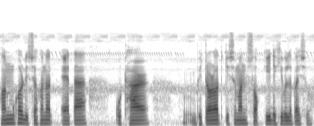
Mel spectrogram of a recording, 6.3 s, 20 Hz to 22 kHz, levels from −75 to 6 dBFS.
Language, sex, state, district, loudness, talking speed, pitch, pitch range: Assamese, male, Assam, Hailakandi, -22 LUFS, 95 wpm, 105 Hz, 100-110 Hz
